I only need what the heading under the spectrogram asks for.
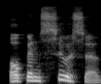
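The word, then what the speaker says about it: openSUSE: Open susa. See, even I say it wrong sometimes. Open susa, that's the right way to say it.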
